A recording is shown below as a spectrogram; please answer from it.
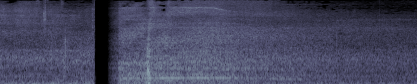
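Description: Road traffic noise from cars passing on a multi-lane road. The sound drops out for a moment about a second in, then comes back with a sharp click and a brief steady tone.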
